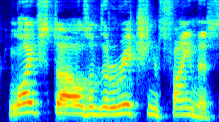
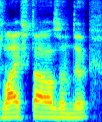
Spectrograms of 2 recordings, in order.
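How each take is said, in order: First: A hammed-up Robin Leach British accent, pitched much higher; Robin Leach impression. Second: Said in the usual way. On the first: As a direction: sell Lifestyles of the Rich and Famous like Robin Leach's TV host accent, way up high. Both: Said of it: "That's probably a terrible accent".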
